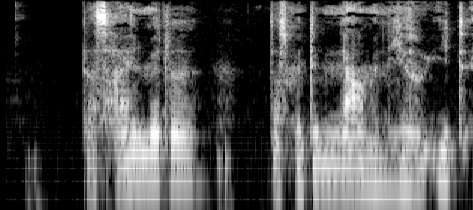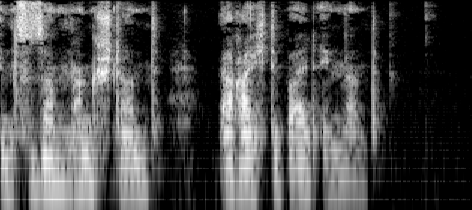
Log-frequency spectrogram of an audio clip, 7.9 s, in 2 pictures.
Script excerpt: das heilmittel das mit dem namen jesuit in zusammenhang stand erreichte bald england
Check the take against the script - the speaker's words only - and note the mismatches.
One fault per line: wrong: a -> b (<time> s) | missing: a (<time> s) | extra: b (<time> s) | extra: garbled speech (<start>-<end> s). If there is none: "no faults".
no faults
